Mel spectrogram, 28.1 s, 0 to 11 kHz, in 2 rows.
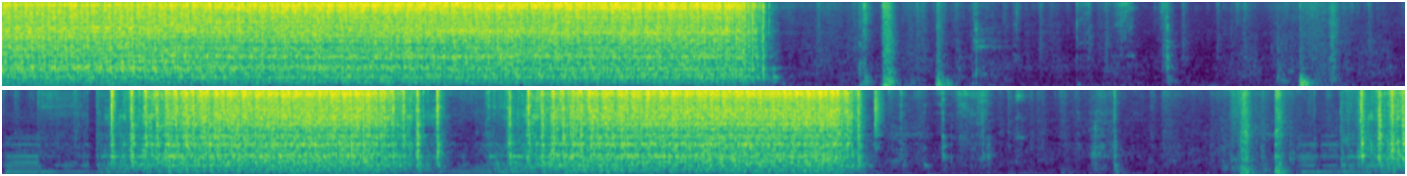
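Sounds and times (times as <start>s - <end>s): electric sewing machine running: 0.0s - 7.8s, 14.1s - 22.8s, 27.0s - 28.0s.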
